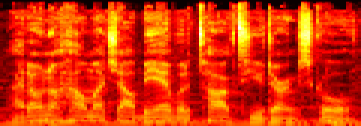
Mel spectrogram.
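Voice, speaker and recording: A man's voice: lowish voice, fast, faint music behind, close to an everyday voice. An actor playing an earnest, sombre retired military man, reflectively telling his life story in an audio drama. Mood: tender, reflective. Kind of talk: audio drama narration and dialogue.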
